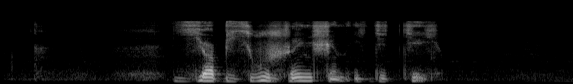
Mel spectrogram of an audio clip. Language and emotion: Russian, angry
